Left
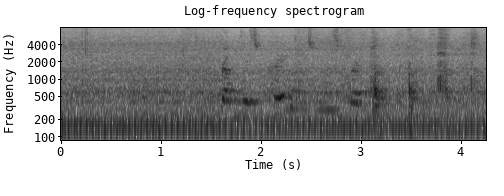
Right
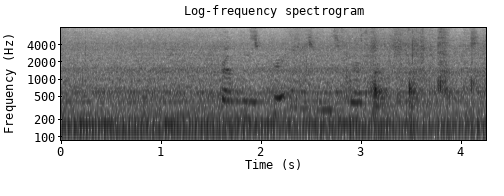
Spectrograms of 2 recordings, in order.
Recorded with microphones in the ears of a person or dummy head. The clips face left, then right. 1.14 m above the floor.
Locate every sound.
1.6 s a woman speaking: centre (ahead or behind), 1.2 m
3.1 s chopping: 10° left (ahead or behind), 1.2 m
